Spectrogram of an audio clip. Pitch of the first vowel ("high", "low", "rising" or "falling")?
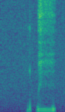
low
